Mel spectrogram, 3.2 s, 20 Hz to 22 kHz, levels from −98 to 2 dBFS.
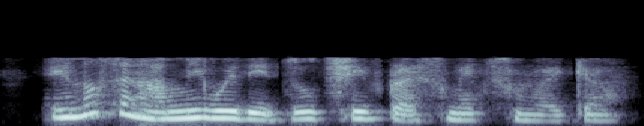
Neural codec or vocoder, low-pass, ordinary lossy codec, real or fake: codec, 24 kHz, 0.9 kbps, WavTokenizer, medium speech release version 1; 7.2 kHz; AAC, 16 kbps; fake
